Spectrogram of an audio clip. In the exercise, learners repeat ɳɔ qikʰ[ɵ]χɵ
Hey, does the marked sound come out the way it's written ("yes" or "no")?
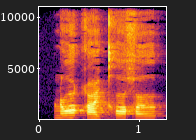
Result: no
